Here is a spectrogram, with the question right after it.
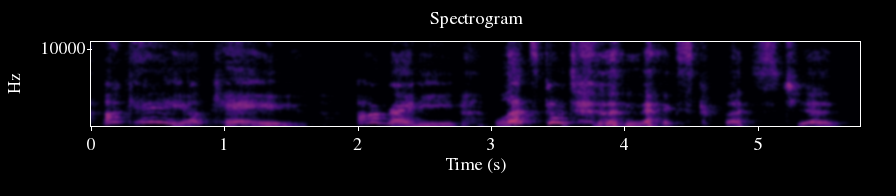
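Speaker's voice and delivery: settling laughter. Real, not acted. Moving on to next caller, still laughing. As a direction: pull yourself together mid-giggle.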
